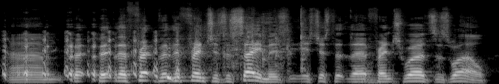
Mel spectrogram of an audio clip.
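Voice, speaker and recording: A man's voice: mid-range voice, moderate pace, a crowd in the background. A man co-hosting a podcast in casual chat, rambling and self-mocking, with lots of restarts. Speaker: podcast co-host.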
